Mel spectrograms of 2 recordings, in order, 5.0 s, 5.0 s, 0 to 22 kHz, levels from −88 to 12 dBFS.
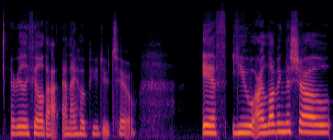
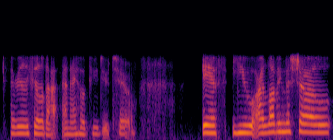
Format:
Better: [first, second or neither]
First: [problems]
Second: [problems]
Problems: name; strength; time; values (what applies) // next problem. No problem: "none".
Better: first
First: garbled, watery; slightly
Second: garbled, watery; badly; nothing above 4 kHz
